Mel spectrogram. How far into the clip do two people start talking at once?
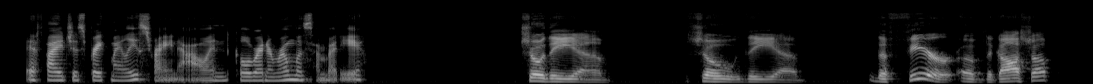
none

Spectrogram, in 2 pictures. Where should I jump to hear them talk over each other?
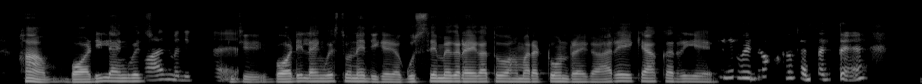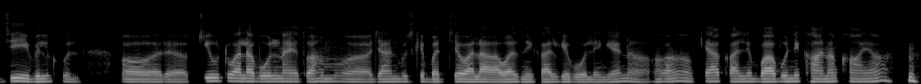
none

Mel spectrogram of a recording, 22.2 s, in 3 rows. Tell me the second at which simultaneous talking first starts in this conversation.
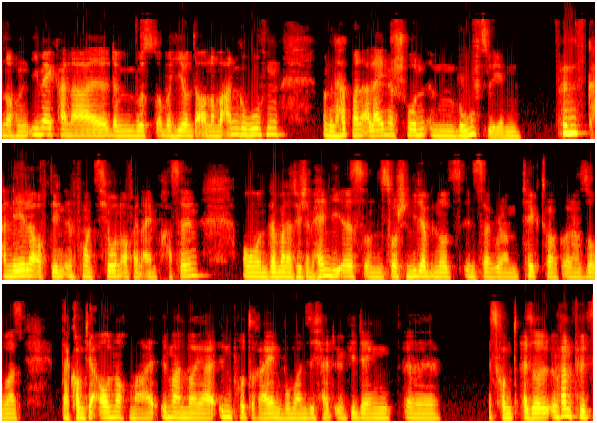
none

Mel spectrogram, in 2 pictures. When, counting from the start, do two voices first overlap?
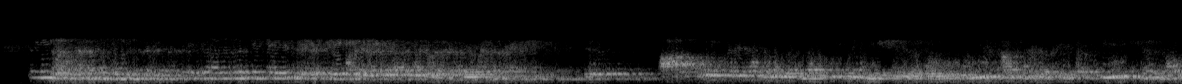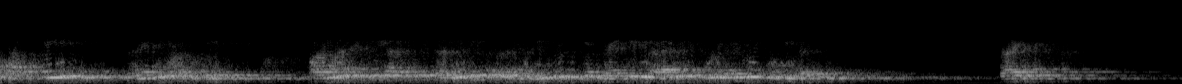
3 s

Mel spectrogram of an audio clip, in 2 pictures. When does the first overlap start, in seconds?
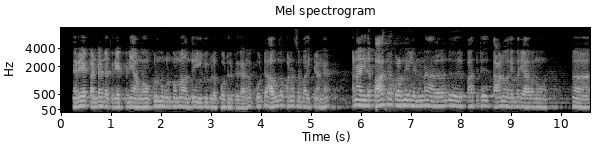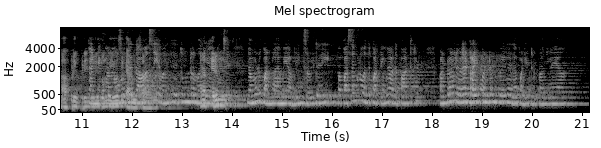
11 s

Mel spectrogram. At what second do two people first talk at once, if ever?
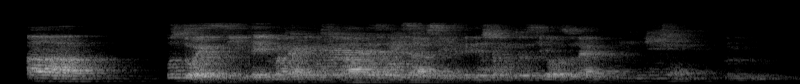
3 s

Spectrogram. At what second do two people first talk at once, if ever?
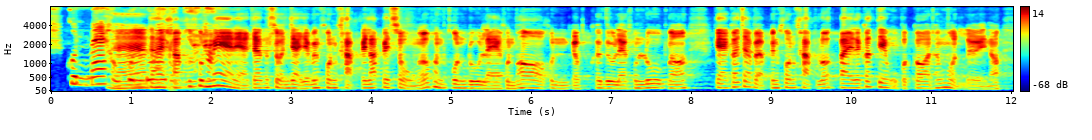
1 s

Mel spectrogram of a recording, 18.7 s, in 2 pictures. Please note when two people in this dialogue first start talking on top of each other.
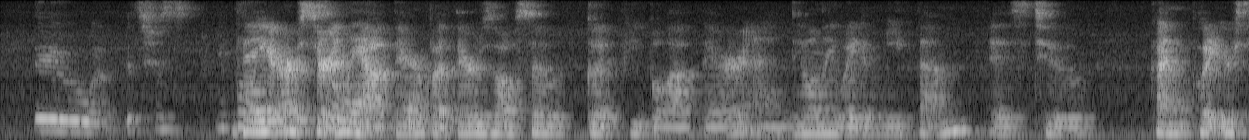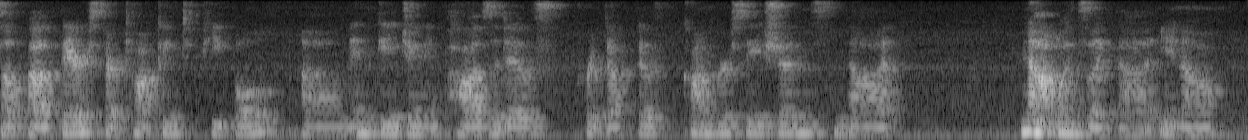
2 s

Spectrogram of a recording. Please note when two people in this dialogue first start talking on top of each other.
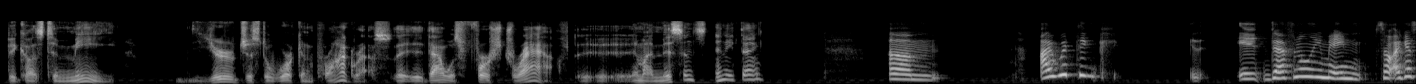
none

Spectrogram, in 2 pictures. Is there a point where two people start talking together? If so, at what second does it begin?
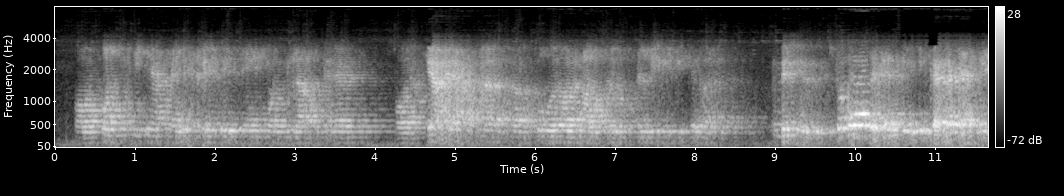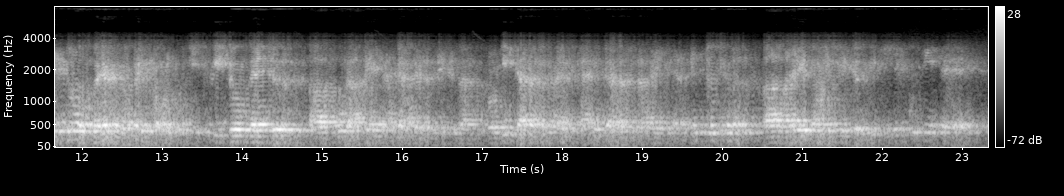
none

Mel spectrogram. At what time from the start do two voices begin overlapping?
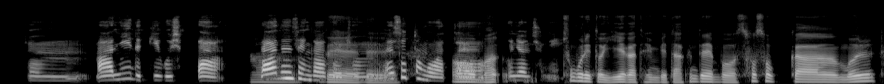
3 s

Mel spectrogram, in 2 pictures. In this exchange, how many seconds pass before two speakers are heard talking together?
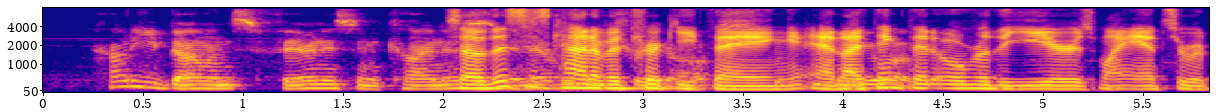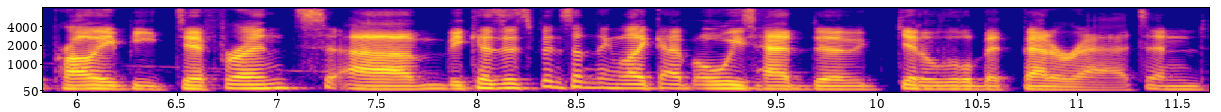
2 s

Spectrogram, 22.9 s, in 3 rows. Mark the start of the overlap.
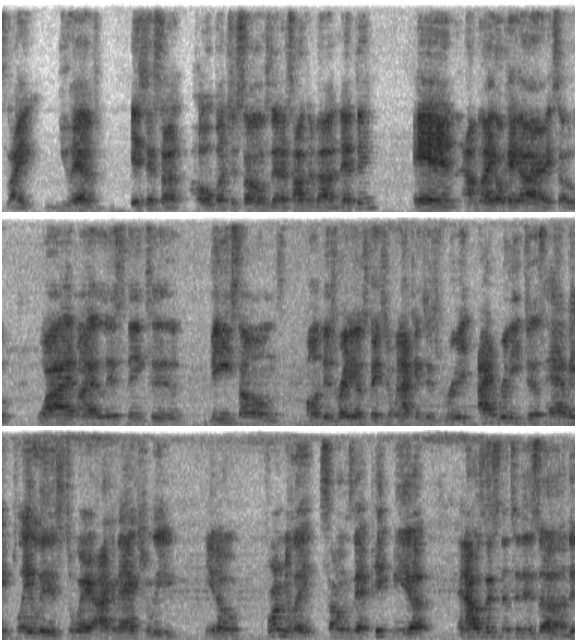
none

